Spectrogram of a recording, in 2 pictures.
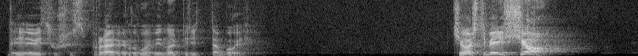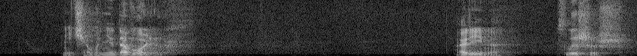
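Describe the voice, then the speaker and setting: An actor in a radio play playing a meek, kindly, anxious tsar who coaxes and repeats himself in a hesitant, fretful way. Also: male voice, sits low, very animated, a little slow, pauses often. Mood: exasperated. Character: meek, kindly, anxious tsar of old Russia, pleading peacemaker. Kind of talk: theatrical radio drama acting.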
